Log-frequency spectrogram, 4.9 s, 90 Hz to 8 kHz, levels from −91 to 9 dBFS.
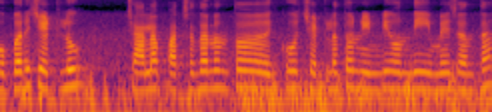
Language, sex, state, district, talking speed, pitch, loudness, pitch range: Telugu, female, Andhra Pradesh, Visakhapatnam, 135 wpm, 230 Hz, -18 LUFS, 220-240 Hz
